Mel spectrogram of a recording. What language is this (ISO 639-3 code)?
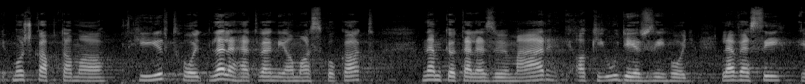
hun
